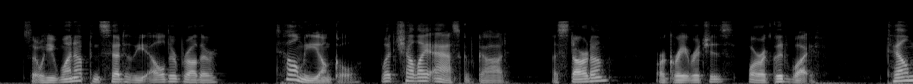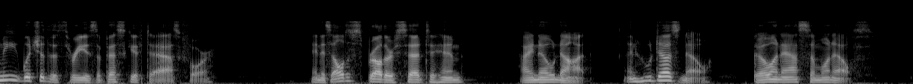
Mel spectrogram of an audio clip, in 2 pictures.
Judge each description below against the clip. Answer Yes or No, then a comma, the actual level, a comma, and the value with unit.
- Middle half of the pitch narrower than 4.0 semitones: No, average, 5.2 semitones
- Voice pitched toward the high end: No, low, 110 Hz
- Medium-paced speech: No, fast, 215 wpm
